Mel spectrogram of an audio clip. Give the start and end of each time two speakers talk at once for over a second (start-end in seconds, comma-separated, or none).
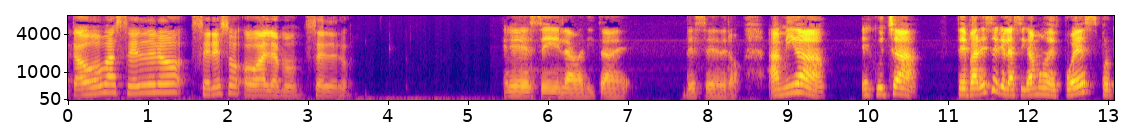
none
